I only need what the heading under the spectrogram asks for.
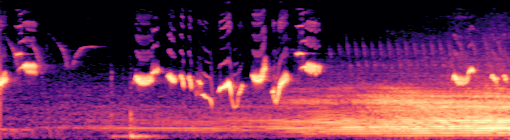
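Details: Young white-rumped shama singing to provoke other birds into song: a rapid run of varied sharp whistles, chirps and downslurred notes for about three seconds, then a rising hiss of background noise with one brief chirp near the end.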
